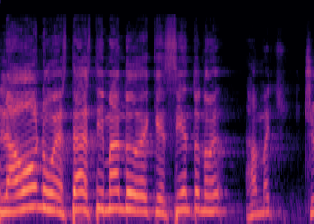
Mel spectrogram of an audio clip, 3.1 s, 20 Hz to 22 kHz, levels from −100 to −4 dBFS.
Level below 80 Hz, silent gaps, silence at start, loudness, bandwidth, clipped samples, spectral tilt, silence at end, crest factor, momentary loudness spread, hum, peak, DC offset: -74 dBFS; none; 0 s; -33 LUFS; 15.5 kHz; under 0.1%; -5 dB/octave; 0 s; 16 dB; 13 LU; none; -18 dBFS; under 0.1%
